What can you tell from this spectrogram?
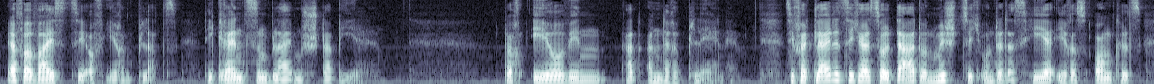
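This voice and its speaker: A man preaching a sermon in a measured, expressive reading voice. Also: mid-range voice.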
